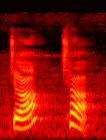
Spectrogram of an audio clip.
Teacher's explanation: তালুতে ঘর্ষণজনিত আংশিক বাধা পেয়ে উচ্চারিত হয় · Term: ঘৃষ্ট ব্যঞ্জন ধ্বনি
